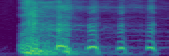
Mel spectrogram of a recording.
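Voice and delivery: loud, high burst of laughter; real laugh. Real, not acted. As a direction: laugh out loud at your own tease. Laughs after teasing the audience.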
